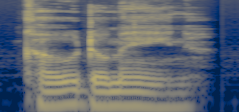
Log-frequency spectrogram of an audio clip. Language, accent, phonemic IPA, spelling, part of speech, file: English, US, /ˌkoʊ.doʊˈmeɪn/, codomain, noun, En-us-codomain.ogg
- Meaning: The target set into which a function is formally defined to map elements of its domain; the set denoted Y in the notation f : 1. X → Y 2. X → Y.: The set B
